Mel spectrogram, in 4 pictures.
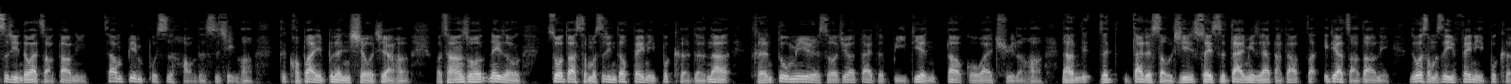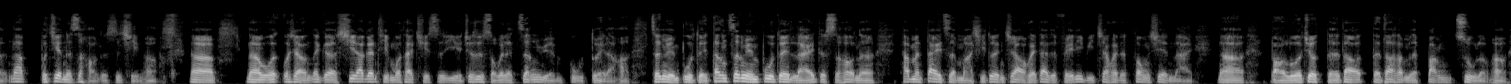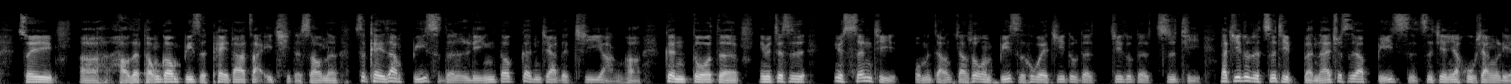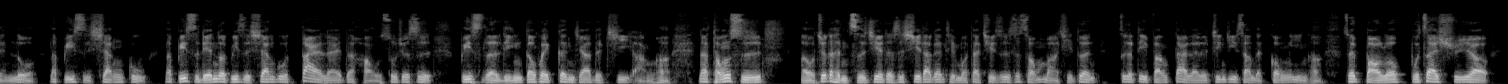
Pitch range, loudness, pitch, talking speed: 100-120 Hz, -23 LUFS, 110 Hz, 350 characters per minute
